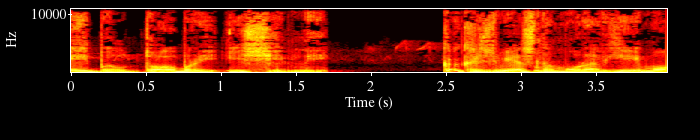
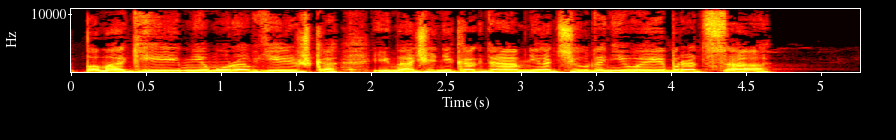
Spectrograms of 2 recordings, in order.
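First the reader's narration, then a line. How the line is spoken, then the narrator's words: Frightened plaintive pleading. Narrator (Russian): Паук был очень испуган и продолжал умолять жалобным голосом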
